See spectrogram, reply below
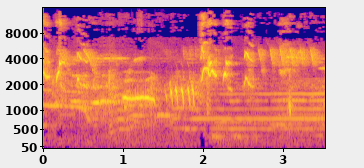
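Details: Medan white-rumped shama that bows down while singing: a varied run of loud whistled phrases and sliding notes, a quick burst of five buzzy pulses midway, then bright chirps over steady faint tonal lines.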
